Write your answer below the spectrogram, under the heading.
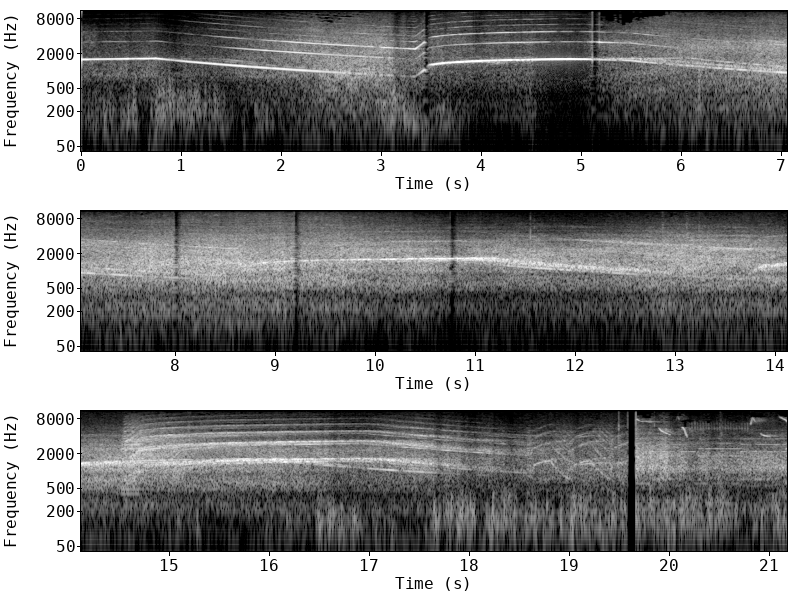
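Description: Emergency ambulance sirens on the wail setting, slowly rising and falling in pitch every few seconds, over the rumble of passing road traffic. Near the end the sound cuts off suddenly and a fainter, different siren pattern begins.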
